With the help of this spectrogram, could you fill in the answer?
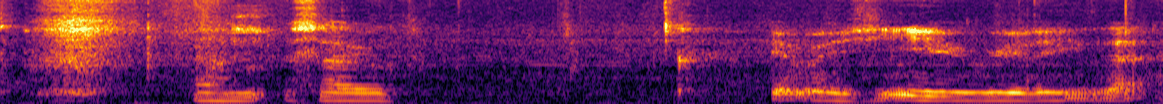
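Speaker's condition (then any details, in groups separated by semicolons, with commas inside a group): Neuromuscular disease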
